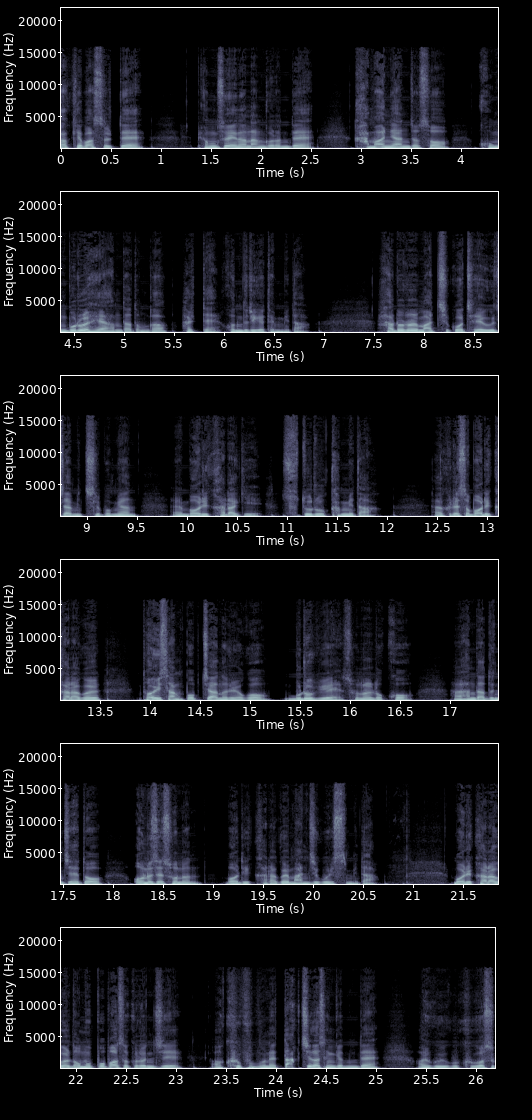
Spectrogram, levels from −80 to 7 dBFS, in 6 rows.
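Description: A gritty, inharmonic fizz rides on the speech from start to finish, growing with louder and brighter passages. This is crude rate conversion: samples were simply repeated rather than filtered, which fits a 44.1 kHz to 48 kHz change, leaving unrelated tones roughly 30 dB down.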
